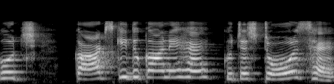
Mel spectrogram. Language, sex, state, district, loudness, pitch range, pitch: Hindi, female, Bihar, Sitamarhi, -14 LUFS, 255-320 Hz, 300 Hz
